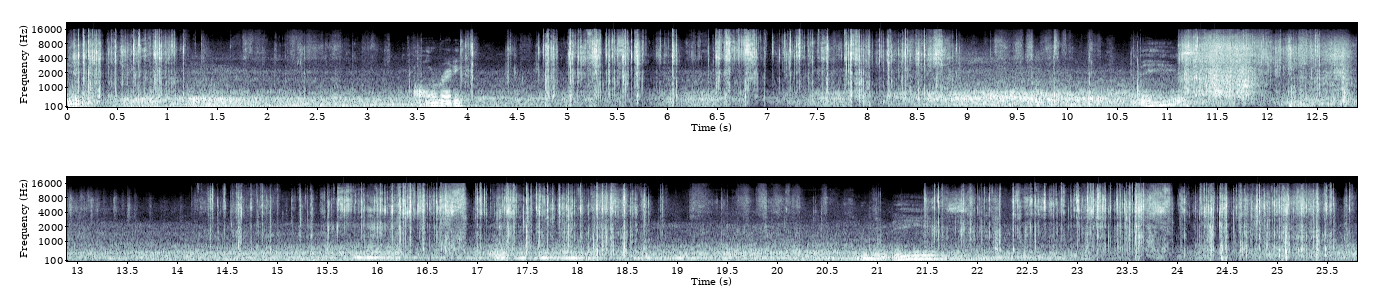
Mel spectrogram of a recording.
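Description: Foil wrappers crinkle and rustle in hands.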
